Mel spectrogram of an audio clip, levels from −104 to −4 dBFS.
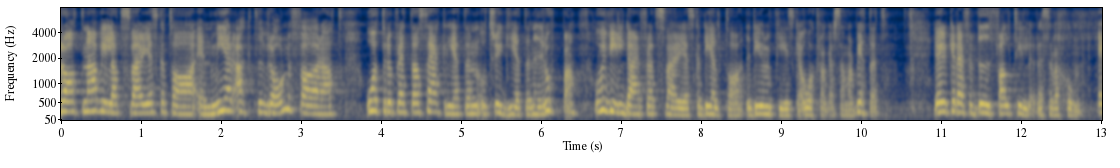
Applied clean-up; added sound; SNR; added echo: none; none; none; reverberation time 0.2 s.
